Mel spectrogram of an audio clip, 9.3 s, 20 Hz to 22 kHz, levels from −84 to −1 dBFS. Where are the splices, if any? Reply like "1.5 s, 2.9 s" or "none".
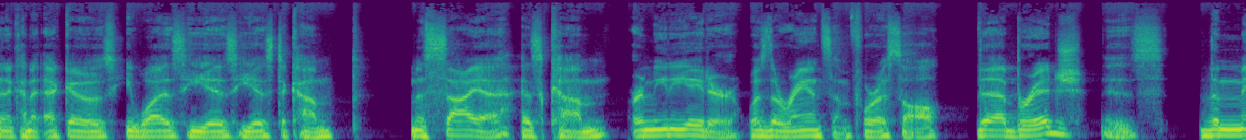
4.7 s, 7.3 s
